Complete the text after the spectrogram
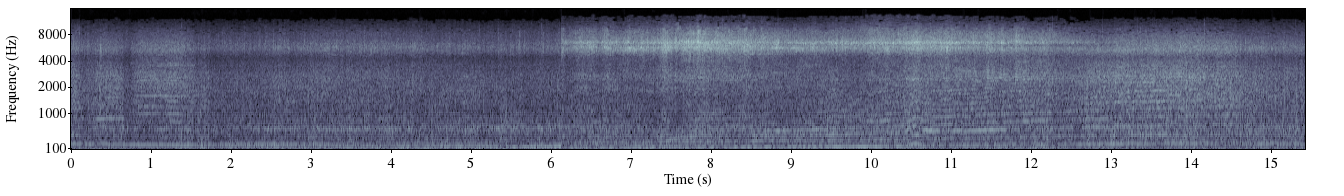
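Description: Dirt and gravel clatter against the car's body.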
